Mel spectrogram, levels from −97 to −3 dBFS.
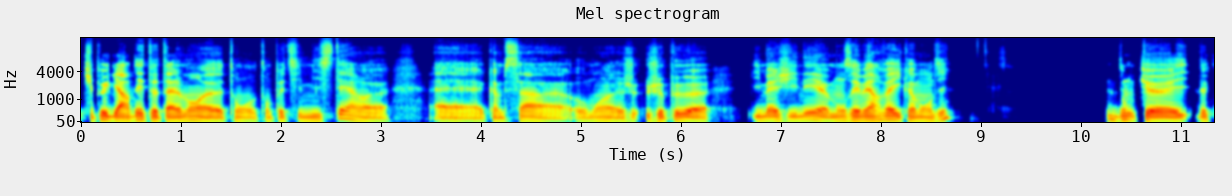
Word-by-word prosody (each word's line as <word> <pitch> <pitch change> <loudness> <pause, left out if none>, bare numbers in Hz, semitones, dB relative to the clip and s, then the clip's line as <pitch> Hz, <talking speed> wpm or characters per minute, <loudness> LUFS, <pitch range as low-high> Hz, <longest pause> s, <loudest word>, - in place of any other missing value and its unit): tu - - -5
peux 115 - +4
garder 105 +1 +4
totalement, 100 0 +3
heu, 90 -2 +2
ton 90 -1 -6
ton 90 +1 -10
petit 95 +1 -6
mystère, 100 +4 -2
heu 85 -3 -2 0.5
heu, 80 -2 -3
comme 85 -1 -4
ça, 85 -6 -2
heu, - - -8
au 85 - -6
moins 90 -2 -3
je 90 +3 -8
je 100 -1 -2
peux, 105 0 +2
heu, - - -8 0.4
imaginer, 105 +2 0
heu, 95 - +3
monts 100 +1 -3
et 105 -1 +4
merveilles, 105 +1 +3
comme 95 -1 -1
on 95 - -2
dit. 115 - -5 1.5
Donc, 115 -1 -3
heu, 95 -2 +5 0.2
donc 100 -1 -2
100 Hz, 165 wpm, -24 LUFS, 90-105 Hz, 1.5 s, heu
